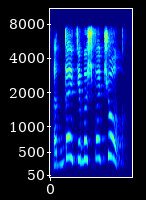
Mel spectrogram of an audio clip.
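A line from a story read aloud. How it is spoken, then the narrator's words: Shouted. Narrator (Russian): закричала Элли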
